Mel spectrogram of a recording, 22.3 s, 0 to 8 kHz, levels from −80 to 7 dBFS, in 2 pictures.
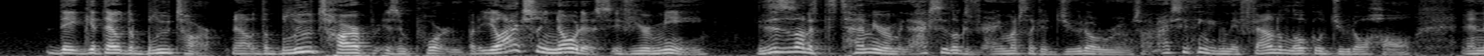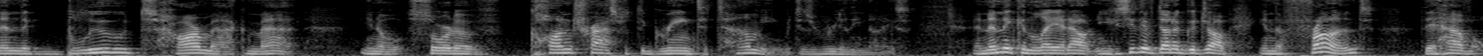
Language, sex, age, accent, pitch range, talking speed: English, male, 30-49, American, 135-175 Hz, 230 wpm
